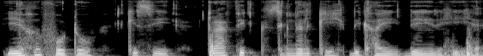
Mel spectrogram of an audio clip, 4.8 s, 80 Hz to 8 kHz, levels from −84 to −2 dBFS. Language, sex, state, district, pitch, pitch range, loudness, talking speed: Hindi, male, Himachal Pradesh, Shimla, 110 Hz, 100-120 Hz, -21 LUFS, 125 wpm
